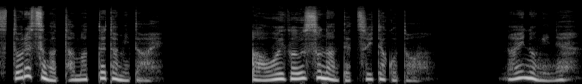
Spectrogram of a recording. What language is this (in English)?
Japanese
